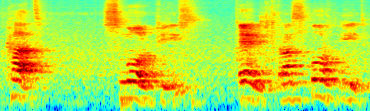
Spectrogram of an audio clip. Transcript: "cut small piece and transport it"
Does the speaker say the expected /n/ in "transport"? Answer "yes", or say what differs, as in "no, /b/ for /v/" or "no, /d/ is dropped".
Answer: yes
